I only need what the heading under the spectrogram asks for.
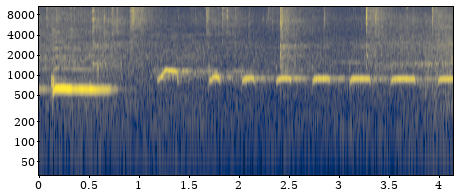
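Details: Zebra dove, Bangkok type, sung as a lure: one loud low coo followed by a fainter line of short, higher cooing notes spaced about a third of a second apart.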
